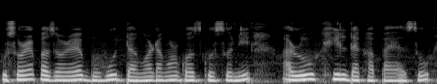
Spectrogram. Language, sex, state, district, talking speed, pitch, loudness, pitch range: Assamese, female, Assam, Kamrup Metropolitan, 165 wpm, 195 Hz, -15 LUFS, 185-210 Hz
